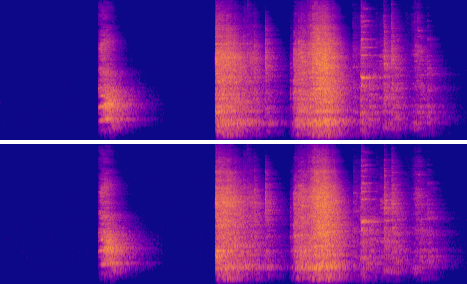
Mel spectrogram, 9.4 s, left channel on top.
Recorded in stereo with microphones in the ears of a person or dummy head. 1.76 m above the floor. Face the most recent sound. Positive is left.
turn(degrees=60)  # may be behind; listen again after turning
